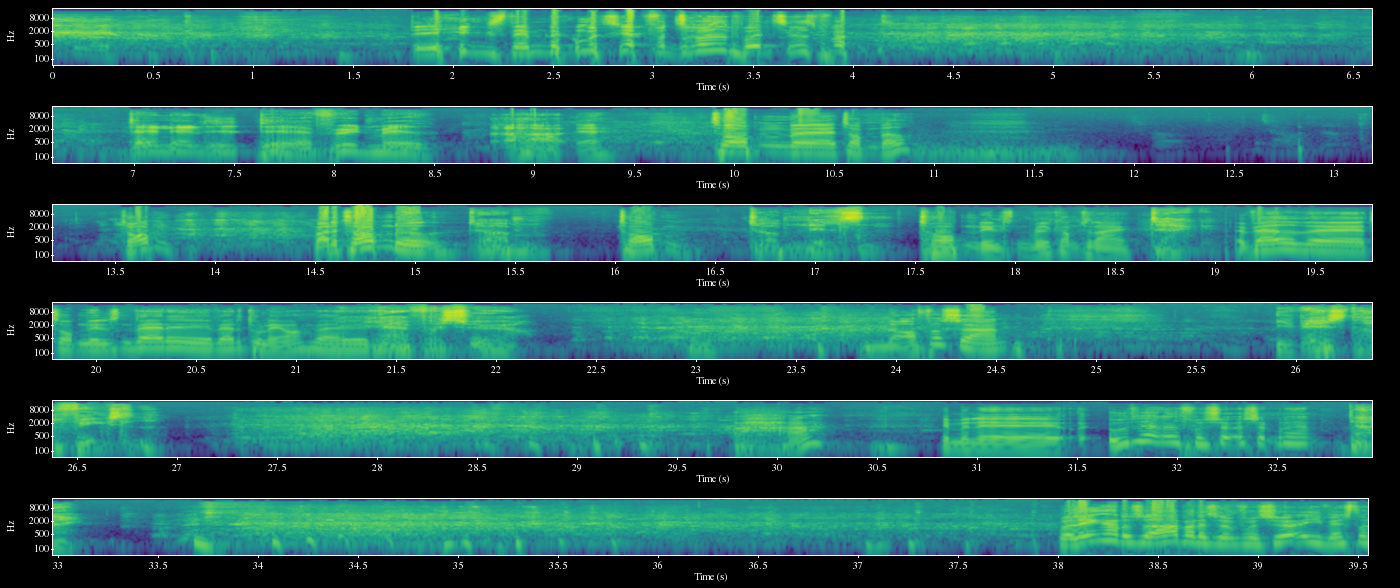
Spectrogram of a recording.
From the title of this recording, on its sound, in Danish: LIVE fra Hvedstrup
